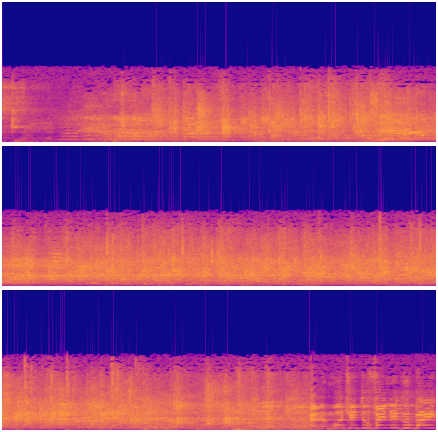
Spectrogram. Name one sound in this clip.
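A band plays lively music.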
